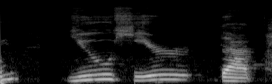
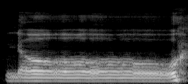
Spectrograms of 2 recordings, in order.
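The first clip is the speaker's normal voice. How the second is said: long drawn-out mock wail; plaintive wail; 3 semitones lower, 5 dB louder than usual. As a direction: wail it as a shut-in cat. Cat shut behind a door.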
